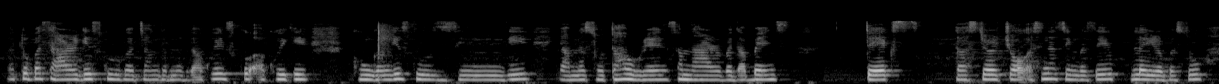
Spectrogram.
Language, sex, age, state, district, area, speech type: Manipuri, female, 18-30, Manipur, Bishnupur, rural, spontaneous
